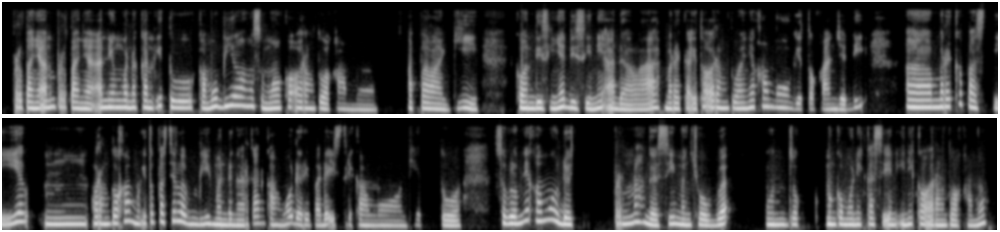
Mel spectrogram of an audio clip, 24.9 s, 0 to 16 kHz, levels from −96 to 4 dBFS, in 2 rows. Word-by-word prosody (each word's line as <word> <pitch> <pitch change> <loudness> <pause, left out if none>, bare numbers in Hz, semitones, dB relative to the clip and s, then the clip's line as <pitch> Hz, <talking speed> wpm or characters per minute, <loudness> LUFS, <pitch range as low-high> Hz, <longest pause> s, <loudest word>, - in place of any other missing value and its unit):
pertanyaan-pertanyaan 220 -2 +2
yang 230 0 +4
menekan 225 -1 +2
itu, 215 -5 0
kamu 210 +6 +2
bilang 280 +1 +2
semua 200 0 +2
ke 235 - -4
orang 205 -3 -1
tua 185 -3 -1
kamu. 160 -3 -9 0.4
Apalagi 190 -1 -1 0.4
kondisinya 200 +1 +4
di 210 -2 +2
sini 185 +2 +2
adalah 165 +2 0
mereka 190 -1 0
itu 180 - -3
orang 215 -2 +2
tuanya 200 +2 +1
kamu 230 -5 -3
gitu 175 - -8
kan, 165 0 -6
jadi, 170 - -6 0.5
mmm, 235 -1 +6
mereka 250 +8 0
pasti, 220 +1 -1 0.3
mmm, 205 0 +2
orang 220 -1 +2
tua 230 - +2
kamu 230 -4 -1
itu 255 - -5
pasti 285 +2 -2
lebih 210 -6 +1
mendengarkan 185 +3 0
kamu 185 +2 -4
daripada 175 -2 -3
istri 195 - -10
kamu 165 -2 -6
gitu. 165 -2 -4 0.5
Sebelumnya 235 +6 +3
kamu 310 -2 +1
udah 210 -1 +6 0.5
pernah 225 +5 +1
enggak 185 -6 +4
sih, 215 +4 -1
mencoba 180 +1 +2 0.5
untuk 190 0 0 0.3
mengkomunikasiin 195 -1 +1
ini 195 -1 +1
ke - - -4
orang 175 -3 +1
tua 170 -2 -1
kamu? 175 +7 -2
205 Hz, 130 wpm, -17 LUFS, 180-225 Hz, 0.5 s, mmm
